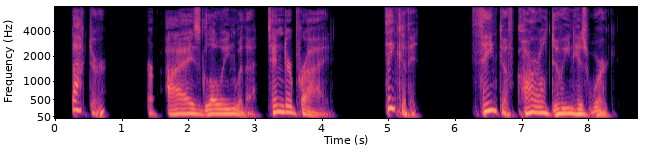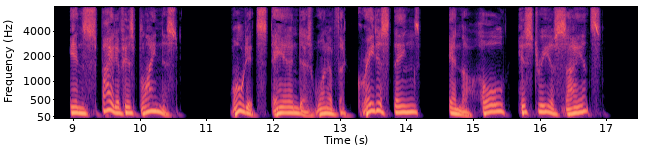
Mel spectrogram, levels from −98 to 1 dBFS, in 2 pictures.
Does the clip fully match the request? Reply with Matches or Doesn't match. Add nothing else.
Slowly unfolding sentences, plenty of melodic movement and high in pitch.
Doesn't match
